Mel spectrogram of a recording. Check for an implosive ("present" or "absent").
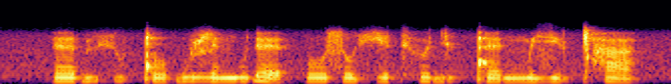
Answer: present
